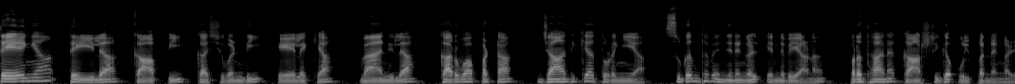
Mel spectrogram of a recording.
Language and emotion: Malayalam, neutral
